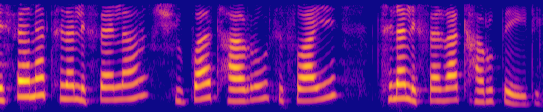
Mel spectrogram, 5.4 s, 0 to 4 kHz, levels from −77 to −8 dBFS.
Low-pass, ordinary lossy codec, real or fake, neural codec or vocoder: 3.6 kHz; none; fake; codec, 16 kHz, 4 kbps, X-Codec, WavLM features, trained on Multilingual LibriSpeech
